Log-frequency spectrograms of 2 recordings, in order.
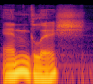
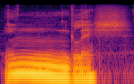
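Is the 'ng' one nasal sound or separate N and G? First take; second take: separate sounds; one nasal. First: The 'ng' is split into separate n and g. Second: The 'ng' is one back nasal sound. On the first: The speaker calls it wrong. "You don't say English" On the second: The speaker calls it right. "you say English"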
